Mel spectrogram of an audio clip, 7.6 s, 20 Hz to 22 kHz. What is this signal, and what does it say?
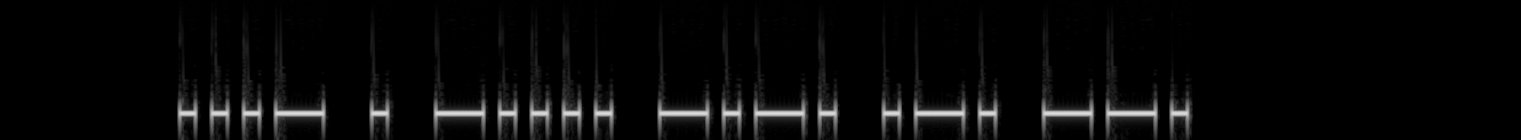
Morse code, heard as a keyed tone, about 15 wpm, 700 Hz. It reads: VE6CRG
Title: DXCC-100 Call Signs - 6 Characters - Repeated 3x - 15wpm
